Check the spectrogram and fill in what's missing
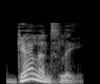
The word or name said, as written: gallantly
